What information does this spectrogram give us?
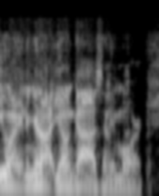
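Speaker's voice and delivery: terrible, rough put-on coach voice. Retelling what the head coach told his linemen: terrible Dan Campbell impression. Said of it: "that was a terrible Dan Campbell impression".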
